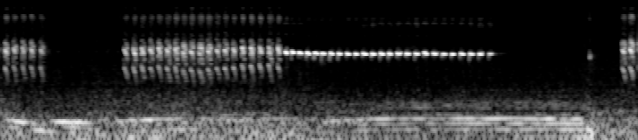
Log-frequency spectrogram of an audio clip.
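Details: Ashy drongo lure song with rich mimicry: short buzzy bursts, then a long raspy chatter smoothing into a quick, evenly pulsed high whistle, ending with a click and a brief buzzy snatch.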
